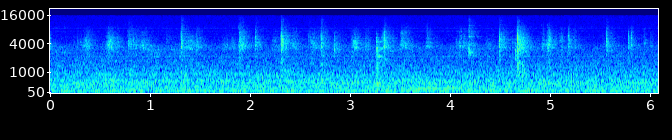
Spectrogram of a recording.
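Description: Chewing of chicken McNuggets, close to the microphone: irregular small wet mouth clicks and smacks, several a second.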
